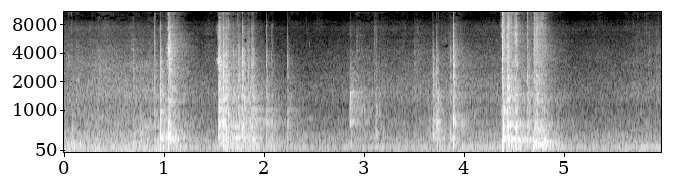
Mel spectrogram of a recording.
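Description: A plastic lid clatters against a metal tray.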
